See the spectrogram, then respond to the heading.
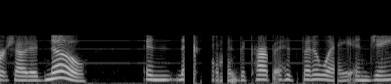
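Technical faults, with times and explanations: Throughout: USB whine. A steady 1 kHz tone sits under the speech at roughly 30 dB below it and does not follow the speech's pitch or level. It comes from the USB bus drawing current in regular 1 ms frames. That pulsing current leaks into the audio path through shared power or ground, so it is heard as a fixed whine at the frame rate.
1.84 to 2.36 s and 3.34 to 3.39 s: packet loss on an ADPCM call. In the first stretch, about 300 ms of audio drops out in hard-edged holes scattered over 440 ms, with the longest gap 100 ms, which points to roughly fifteen lost packets. The second is a single 40 ms hole. Because the G.726 ADPCM decoder fills the gaps with silence, its adaptive predictor and step size drift from the sender's. The speech therefore resumes slightly distorted, with brief roughness until it resynchronises.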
